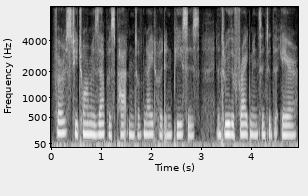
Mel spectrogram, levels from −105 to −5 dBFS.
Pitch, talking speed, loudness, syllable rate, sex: 180 Hz, 195 wpm, -19 LUFS, 5.1 syllables/s, female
